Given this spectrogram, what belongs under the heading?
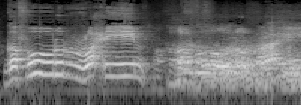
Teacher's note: Of the first Ra, the Tanween, the sound of Tanween is completely hidden. It's gone into the Ra. · Term: Idghami Tam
